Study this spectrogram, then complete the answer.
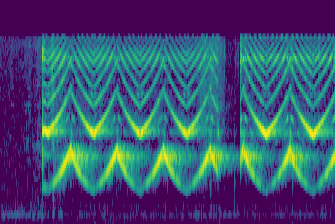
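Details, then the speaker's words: Toyota Camry hidden alarm siren unit with its own battery pack, black cable plugged back in: a loud siren sweeping up and down about every half second, cut briefly then resuming; the siren is sounding and working. "And then when I like to again listen to this music, I only insert that this black cable back, and we have nice music again."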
